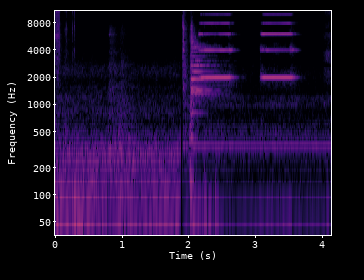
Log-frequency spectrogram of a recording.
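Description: Faint rustle of hands working crumbly pie dough, then about two seconds in a click and two high electronic beeps, each about half a second long, half a second apart.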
